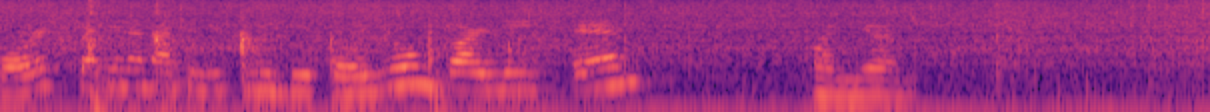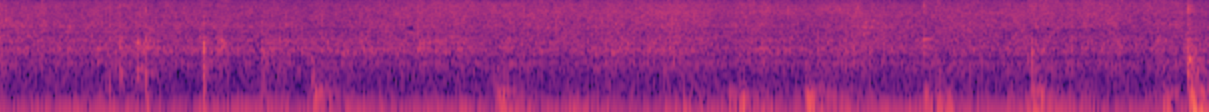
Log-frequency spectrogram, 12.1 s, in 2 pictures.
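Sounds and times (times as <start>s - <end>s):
food sizzling in hot oil: 0.0s - 12.0s
spatula scraping and knocking pan: 0.2s - 2.7s, 6.6s - 12.0s.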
